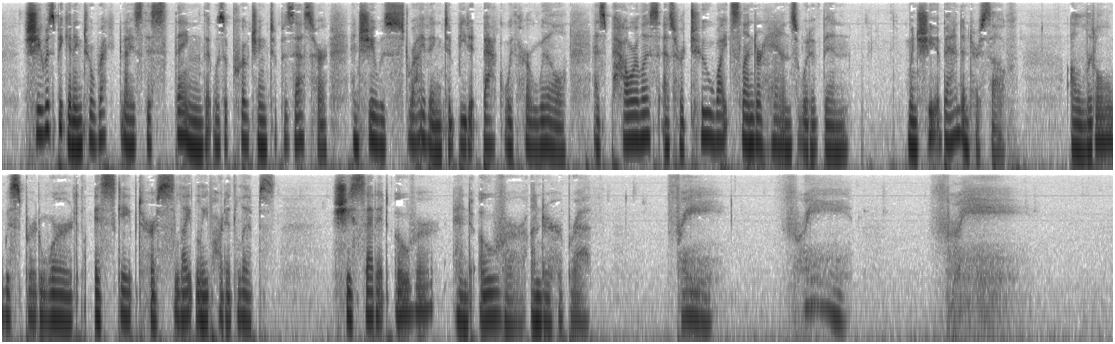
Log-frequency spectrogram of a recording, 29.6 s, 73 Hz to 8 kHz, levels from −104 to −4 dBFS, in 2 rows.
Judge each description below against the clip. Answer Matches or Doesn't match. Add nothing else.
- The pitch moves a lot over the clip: Doesn't match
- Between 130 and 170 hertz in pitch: Matches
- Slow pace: Matches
